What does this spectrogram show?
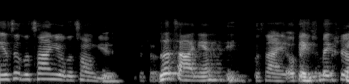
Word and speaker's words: Latonia: Latanya. Latanya. Okay, just make sure I'm pronouncing it correct.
